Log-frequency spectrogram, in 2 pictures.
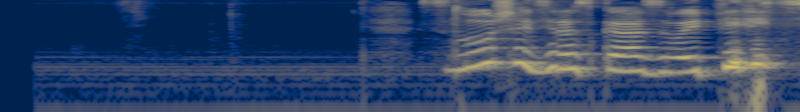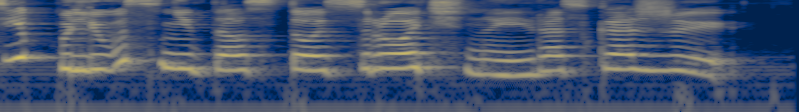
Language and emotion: Russian, positive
